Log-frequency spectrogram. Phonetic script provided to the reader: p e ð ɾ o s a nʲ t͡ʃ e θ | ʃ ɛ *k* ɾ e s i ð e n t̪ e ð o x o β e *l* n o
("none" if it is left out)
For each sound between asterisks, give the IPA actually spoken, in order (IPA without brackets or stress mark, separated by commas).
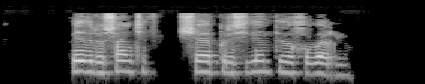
p, ɾ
